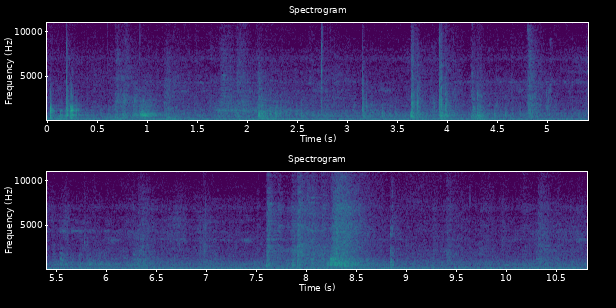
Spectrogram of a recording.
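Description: Quiet bowling-centre ambience: a steady low hum with scattered faint knocks and clatters, and a slightly longer burst of noise a little past eight seconds in.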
